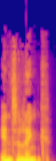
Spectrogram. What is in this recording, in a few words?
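"interlink", English, British English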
